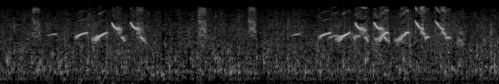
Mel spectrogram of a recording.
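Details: Warm-up and teaching song of a Double-collared seedeater for a caged male: two energetic phrases of rapid, high whistles that slide up and down, separated by a quiet pause with faint clicks and hiss.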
